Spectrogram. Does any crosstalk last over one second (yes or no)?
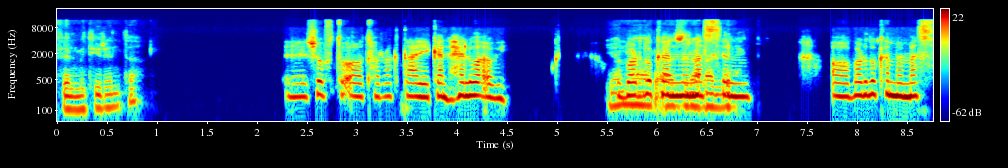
yes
